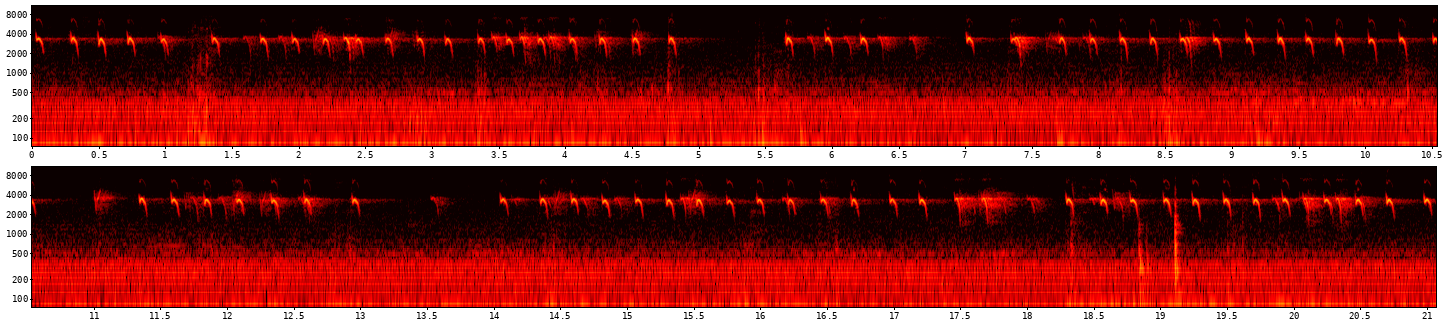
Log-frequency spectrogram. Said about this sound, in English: So recording, this is a wild bird perched at the tall pine.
